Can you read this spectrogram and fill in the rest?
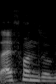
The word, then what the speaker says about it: Alfonso: Alfonso, habe ich es beim ersten Mal richtig ausgesprochen? Oder habe ich da mhm. Alphons gesagt? – Du hast Alfonso gesagt.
